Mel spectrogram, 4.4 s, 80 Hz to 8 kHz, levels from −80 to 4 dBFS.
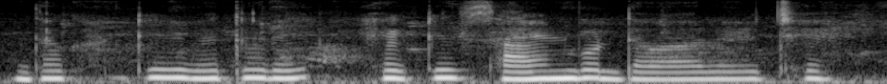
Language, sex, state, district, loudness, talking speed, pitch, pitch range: Bengali, female, West Bengal, Cooch Behar, -15 LUFS, 80 wpm, 220 Hz, 205-235 Hz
